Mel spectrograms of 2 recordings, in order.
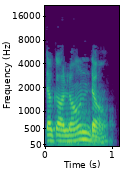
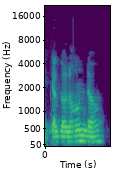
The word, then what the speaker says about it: Tekaronto: But also, we are based in Oswego in our treaty territory, and Tekaronto, or if you were saying it from a Kahnyen'kehà way of saying you and pronunciation, you would say Tegalondo, because T is a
